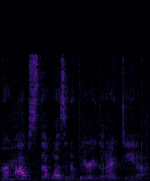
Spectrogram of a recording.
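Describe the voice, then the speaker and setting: A plaintive toy duck from a children's storybook, played by a woman reading aloud. The voice is high and apologetic, heard from far off over clear room noise. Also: steady tone, moderate pace, natural voice. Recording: roomy, noisy classroom from far off.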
